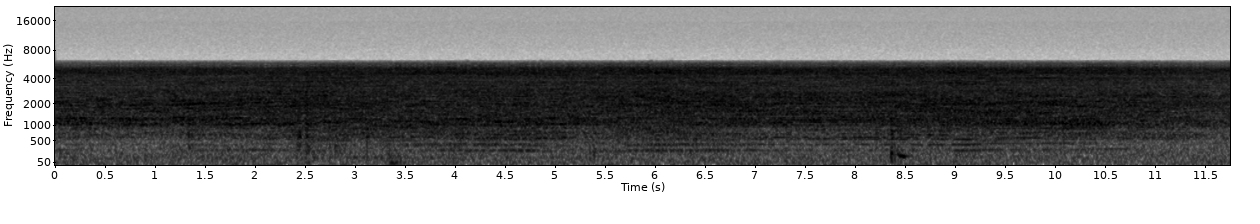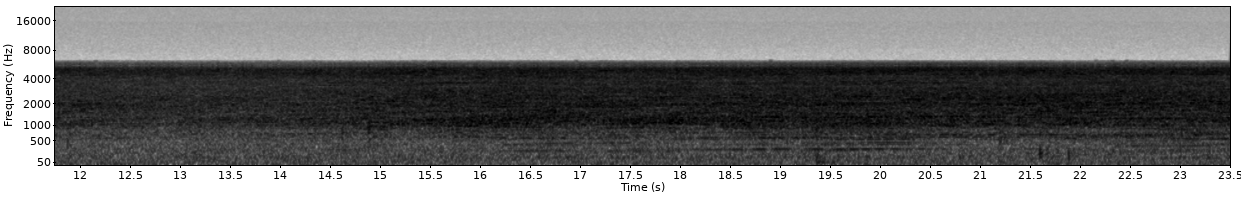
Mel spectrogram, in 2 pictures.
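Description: A small drone's rotors whine steadily overhead, fading briefly as the drone moves away.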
